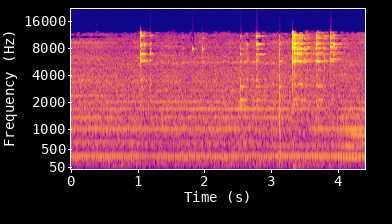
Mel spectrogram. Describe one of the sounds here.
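Metal parts clank sharply a few times.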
